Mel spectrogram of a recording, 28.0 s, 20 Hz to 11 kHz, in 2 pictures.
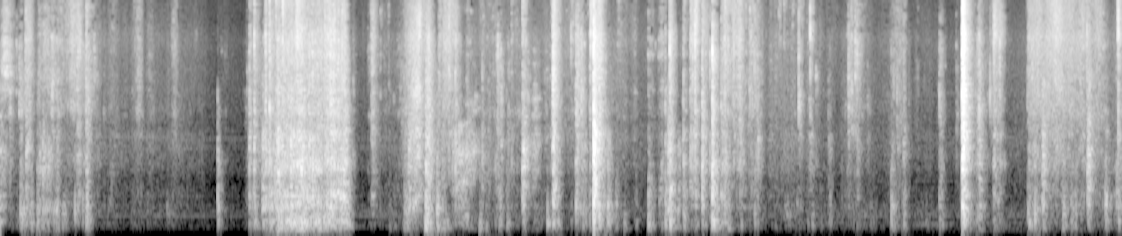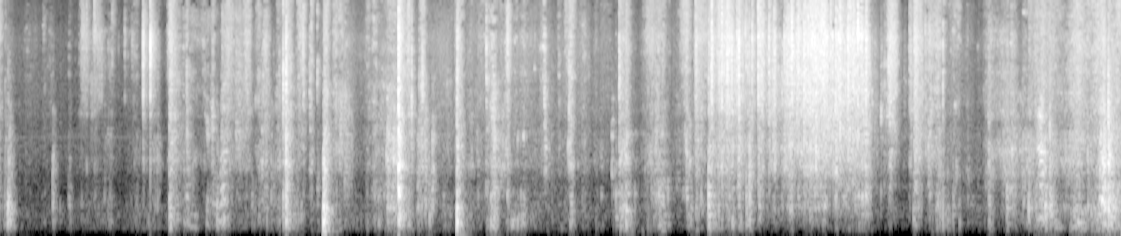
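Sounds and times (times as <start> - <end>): cardboard scraping and tearing: 3.3 - 4.4, 21.8 - 26.0, 26.8 - 28.0.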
